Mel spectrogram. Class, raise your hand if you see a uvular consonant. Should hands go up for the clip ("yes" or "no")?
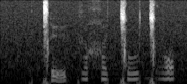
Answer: yes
